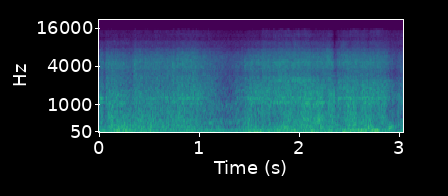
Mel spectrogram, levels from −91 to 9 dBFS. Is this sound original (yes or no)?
no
